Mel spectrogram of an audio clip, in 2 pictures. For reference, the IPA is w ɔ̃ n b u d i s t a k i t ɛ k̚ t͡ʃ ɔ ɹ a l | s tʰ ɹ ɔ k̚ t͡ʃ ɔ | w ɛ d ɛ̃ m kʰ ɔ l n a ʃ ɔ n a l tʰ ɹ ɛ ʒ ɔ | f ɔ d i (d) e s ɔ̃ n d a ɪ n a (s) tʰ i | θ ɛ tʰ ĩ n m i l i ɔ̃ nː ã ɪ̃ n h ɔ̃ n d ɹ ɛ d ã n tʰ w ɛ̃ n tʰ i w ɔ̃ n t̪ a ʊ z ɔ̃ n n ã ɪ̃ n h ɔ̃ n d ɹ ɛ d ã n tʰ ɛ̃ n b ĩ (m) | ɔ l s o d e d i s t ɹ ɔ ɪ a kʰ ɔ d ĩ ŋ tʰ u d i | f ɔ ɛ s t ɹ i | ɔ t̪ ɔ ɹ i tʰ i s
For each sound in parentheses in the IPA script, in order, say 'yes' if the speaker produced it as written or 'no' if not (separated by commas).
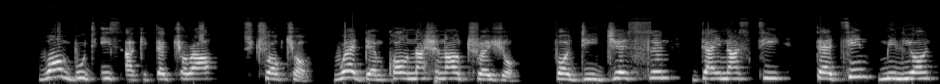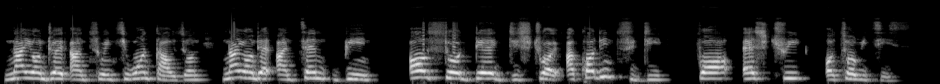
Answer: no, yes, no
